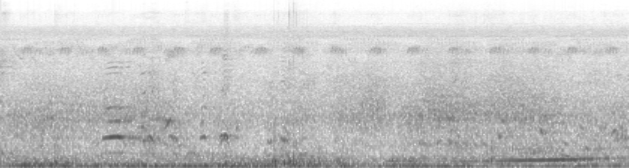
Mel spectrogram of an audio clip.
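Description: An insect chirping high and evenly, about twice a second, over a steady outdoor rumble and the faint shouts of distant players. Near the end a low engine hum rises slightly in pitch.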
